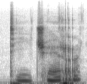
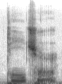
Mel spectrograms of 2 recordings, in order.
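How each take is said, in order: First: The ending has a full, unreduced vowel. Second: The ending is a schwa followed by an R. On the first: The speaker calls it wrong. "noi non diciamo teacher" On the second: The speaker calls it right. "In americano la schwa rimane, ci aggiungiamo semplicemente una R"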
